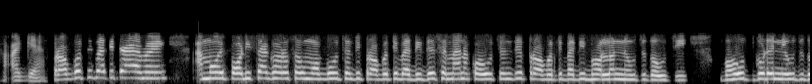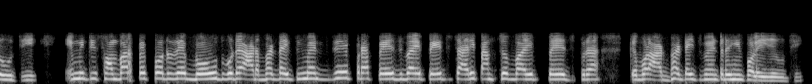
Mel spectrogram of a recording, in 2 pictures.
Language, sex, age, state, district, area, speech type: Odia, female, 18-30, Odisha, Kendrapara, urban, conversation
